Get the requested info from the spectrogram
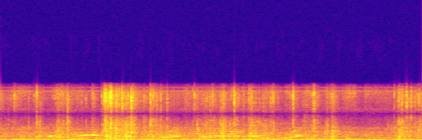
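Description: A bird cooing in the background, repeated short calls over a low steady hum.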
